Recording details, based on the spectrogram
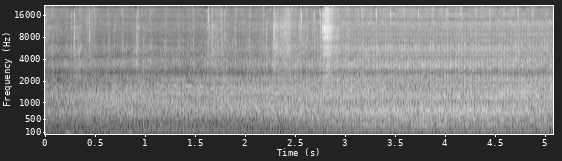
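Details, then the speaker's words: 2006 Volvo V50 D5 2.4 L five-cylinder 180 hp diesel, Aisin AW55 auto, cold start at 5 degrees; light fast steady tick, three or four a second, over the idle clatter; owner suspects lifters, also possible stuck injector or exhaust leak. "I don't know if you can hear that ticking noise."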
